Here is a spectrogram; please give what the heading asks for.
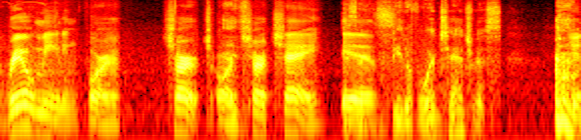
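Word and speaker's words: Circe: So, if you look here at the top, K-I-R-K-E, that's saying church-e. Church-e. If you look below, it's saying K-I-R-K-E, church-e. And then it's spelled C-I-R-C-E, that's still church-e.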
